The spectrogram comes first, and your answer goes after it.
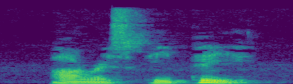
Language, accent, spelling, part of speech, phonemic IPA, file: English, Southern England, rsvp, verb, /ˌɑː(ɹ)ɛs viː ˈpiː/, LL-Q1860 (eng)-rsvp.wav
- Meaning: Alternative letter-case form of RSVP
